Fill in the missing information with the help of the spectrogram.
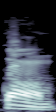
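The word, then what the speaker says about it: comb: letter है जो इसमें जैसे कोम सीओ एम बी कोम तो इसमें बी साइलेंट है तो काफी लेटर ऐसे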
